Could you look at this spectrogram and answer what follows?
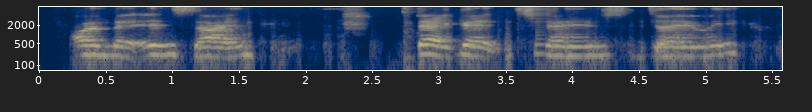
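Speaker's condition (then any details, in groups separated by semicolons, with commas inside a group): ALS; tracheostomy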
